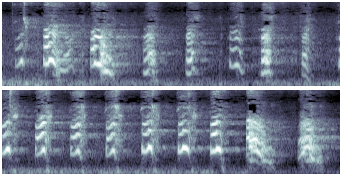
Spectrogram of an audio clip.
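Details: Cocker Spaniel driving birds and squirrels from the backyard, giving a rapid volley of about fifteen sharp, evenly spaced barks over five seconds, some slightly strained and rising, against a quiet background.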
